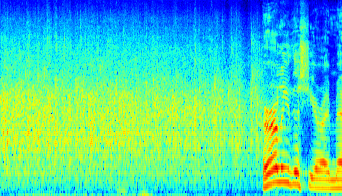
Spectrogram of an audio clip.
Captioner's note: applause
